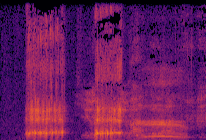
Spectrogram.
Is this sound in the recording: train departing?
no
